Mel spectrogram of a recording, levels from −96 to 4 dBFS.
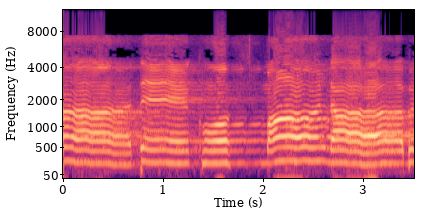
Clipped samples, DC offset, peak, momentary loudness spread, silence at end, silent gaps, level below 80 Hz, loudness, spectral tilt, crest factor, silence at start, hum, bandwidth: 3%; under 0.1%; 0 dBFS; 7 LU; 0 s; none; -52 dBFS; -8 LUFS; -3 dB/octave; 8 dB; 0 s; none; 12 kHz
